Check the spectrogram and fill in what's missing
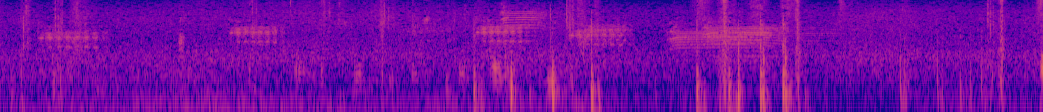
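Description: Sheep in Minecraft bleat repeatedly in short bursts, several in a row and overlapping, with clicks and faint game noise between them.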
